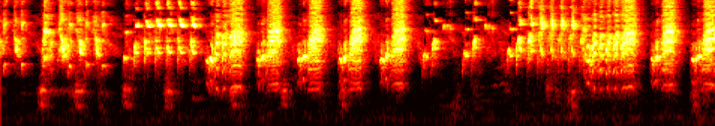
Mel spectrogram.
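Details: Long-tailed shrike in a gacor cendet masteran: rapid, harsh chattering trills alternating with loud raspy squawk-like notes, delivered almost continuously with short gaps.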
